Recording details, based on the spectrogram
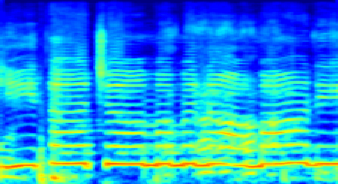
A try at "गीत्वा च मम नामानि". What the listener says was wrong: गीता नहीं, गीत्वा है, गीत्वा।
